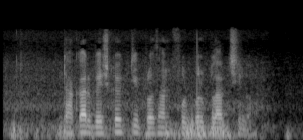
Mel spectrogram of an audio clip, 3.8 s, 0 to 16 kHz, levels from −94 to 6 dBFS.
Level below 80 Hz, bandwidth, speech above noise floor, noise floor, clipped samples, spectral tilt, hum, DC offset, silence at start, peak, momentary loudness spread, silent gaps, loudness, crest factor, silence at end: -48 dBFS; 8.4 kHz; 23 dB; -54 dBFS; under 0.1%; -6 dB/octave; none; under 0.1%; 0.05 s; -10 dBFS; 19 LU; none; -32 LUFS; 22 dB; 0.15 s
